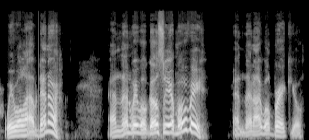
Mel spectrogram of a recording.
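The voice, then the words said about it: Bane villain character voice. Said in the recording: “your Bane impersonation ... in a Bane voice”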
